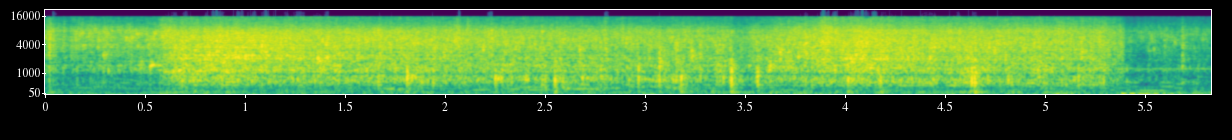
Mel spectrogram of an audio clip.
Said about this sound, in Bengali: এবার আমি মাছের মাথাগুলোকে দিয়ে ভেজে নেব।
